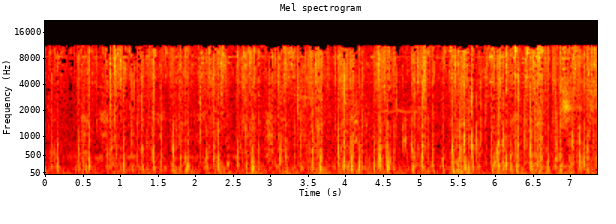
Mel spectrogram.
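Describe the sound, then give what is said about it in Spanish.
Horse hooves clip-clop as a princess rides up on horseback alongside another man, a brisk, steady run of many hoofbeats that continues throughout. “Al poco llega la princesa de Éboli a caballo con otro hombre.”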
